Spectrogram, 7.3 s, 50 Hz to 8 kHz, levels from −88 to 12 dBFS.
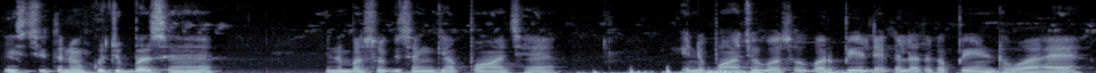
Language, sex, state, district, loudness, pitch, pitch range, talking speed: Hindi, male, Uttar Pradesh, Saharanpur, -19 LUFS, 130 Hz, 125-140 Hz, 155 wpm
